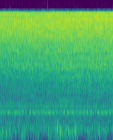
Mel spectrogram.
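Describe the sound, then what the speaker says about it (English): An airbrush sprays paint in a steady, loud hiss with a thin constant tone running through it, close up and unbroken with no voices. "I pull it back a little bit more, you get a thicker spray."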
